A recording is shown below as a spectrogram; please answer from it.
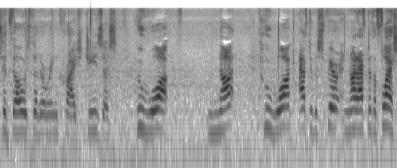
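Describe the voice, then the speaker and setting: Against light background noise, a woman speaks at a very slow pace, the sound dry with no echo. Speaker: lay preacher. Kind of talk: sermon. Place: car. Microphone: earbuds.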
